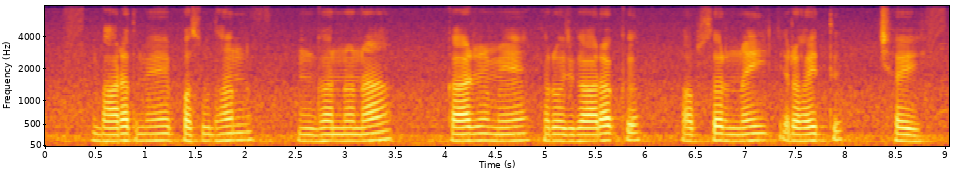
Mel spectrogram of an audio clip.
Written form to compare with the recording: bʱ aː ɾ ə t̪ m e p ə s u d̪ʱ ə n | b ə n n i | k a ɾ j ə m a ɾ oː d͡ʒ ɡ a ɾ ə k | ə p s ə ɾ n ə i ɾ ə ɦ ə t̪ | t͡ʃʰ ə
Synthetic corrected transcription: bʱ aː ɾ ə t̪ m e p ə s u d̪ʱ ə n | ɡ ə n n a | k a ɾ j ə m e ɾ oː d͡ʒ ɡ a ɾ ə k | ə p s ə ɾ n ə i ɾ ə ɦ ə t̪ | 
